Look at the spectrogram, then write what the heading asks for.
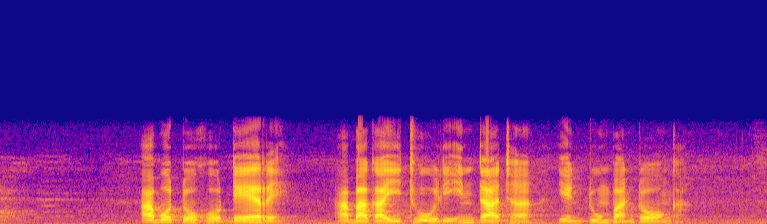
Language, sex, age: South Ndebele, male, 23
